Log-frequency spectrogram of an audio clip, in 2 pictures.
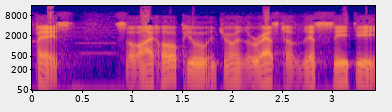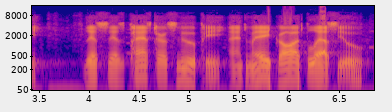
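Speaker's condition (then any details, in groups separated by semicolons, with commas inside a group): Cerebral palsy; speech impediment, own speech hard to understand, uses speech synthesizers, deck talk programmed to sing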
